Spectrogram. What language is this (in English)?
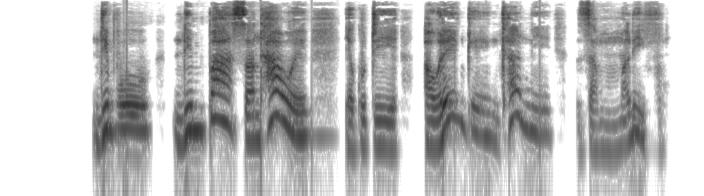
Nyungwe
